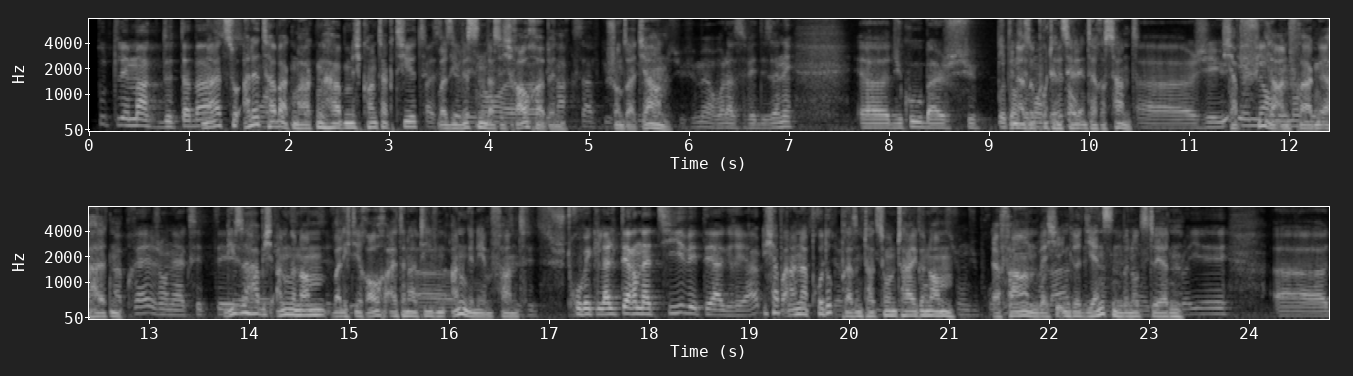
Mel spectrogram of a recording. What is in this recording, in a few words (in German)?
Voice Over Nikotin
